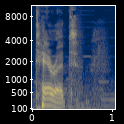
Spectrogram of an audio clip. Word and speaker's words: Tarot: Tarot. Rhymes with carrot.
